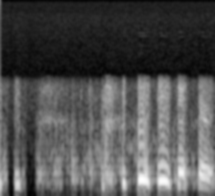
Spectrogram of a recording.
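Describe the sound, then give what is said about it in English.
A pet bird out of its cage coos in a run of short, throaty, pulsing notes, mid-pitched and fairly loud, growing stronger toward the end with no talk over it. “Don't want to be distracted by a roaming bird.”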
